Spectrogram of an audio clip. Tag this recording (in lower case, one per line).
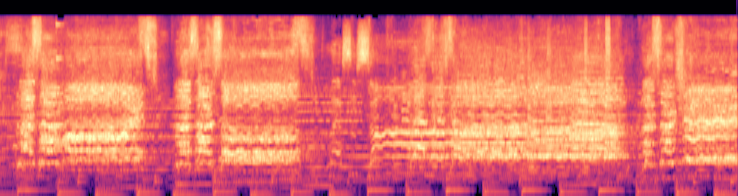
music
choir
female singing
